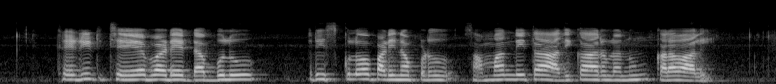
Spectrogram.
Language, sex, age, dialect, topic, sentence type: Telugu, female, 41-45, Telangana, banking, statement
